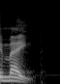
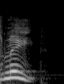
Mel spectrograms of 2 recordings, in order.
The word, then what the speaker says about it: meet: In fact, it's so misused that people mispronounce it. They talk about Adam had a wife that was his help, and invariably will say mate. But actually, it says meet. It said, and God made Adam a help meet for him. M-E-E-T.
